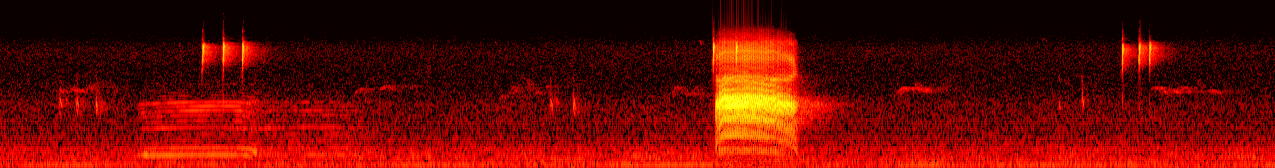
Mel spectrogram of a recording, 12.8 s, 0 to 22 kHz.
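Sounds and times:
carrion crow Corvus corone cawing: 0:07.1 - 0:08.3.

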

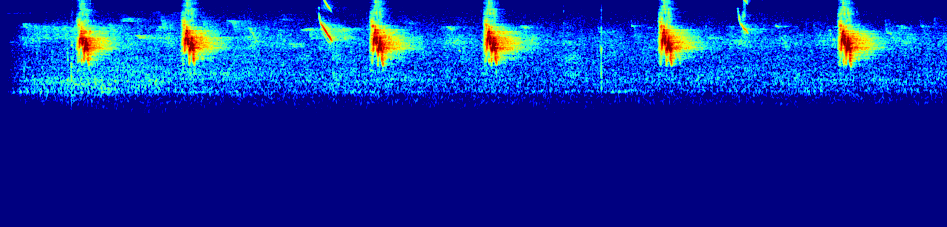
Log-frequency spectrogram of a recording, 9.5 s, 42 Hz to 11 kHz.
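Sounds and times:
house sparrow Passer domesticus chirping: 0:00.2 - 0:05.4, 0:06.3 - 0:09.3.

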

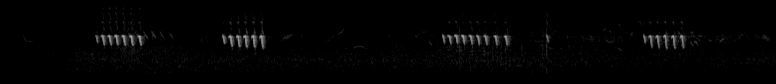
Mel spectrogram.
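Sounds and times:
European greenfinch Chloris chloris trilled bursts of ticking notes: 0:01.0 - 0:01.5, 0:02.2 - 0:02.7, 0:04.4 - 0:05.2, 0:06.4 - 0:07.0.

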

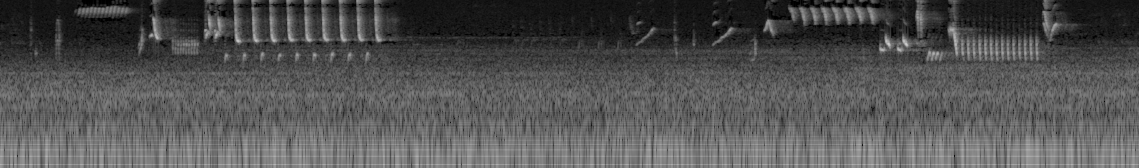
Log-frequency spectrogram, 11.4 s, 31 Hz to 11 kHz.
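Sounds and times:
common nightingale Luscinia megarhynchos song with clicking notes and rising whistles: 0:00.0 - 0:11.3.

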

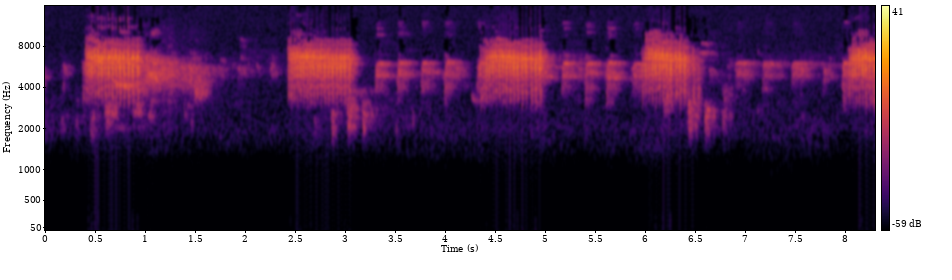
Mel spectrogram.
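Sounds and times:
Eurasian wren singing: 0:00.0 - 0:08.2.

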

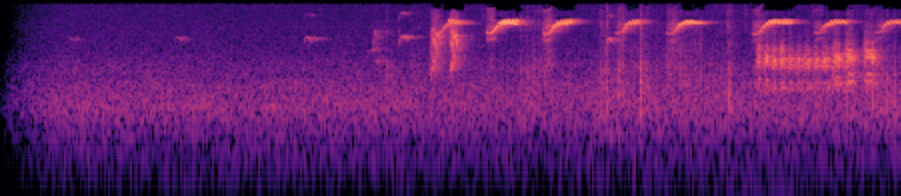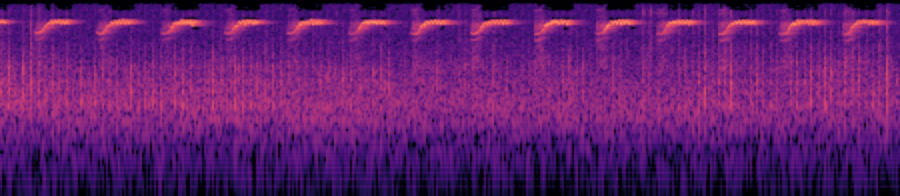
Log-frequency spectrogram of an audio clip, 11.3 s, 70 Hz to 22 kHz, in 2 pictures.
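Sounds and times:
Eurasian blue tit (Cyanistes caeruleus) calling: 0:01.9 - 0:11.2.

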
